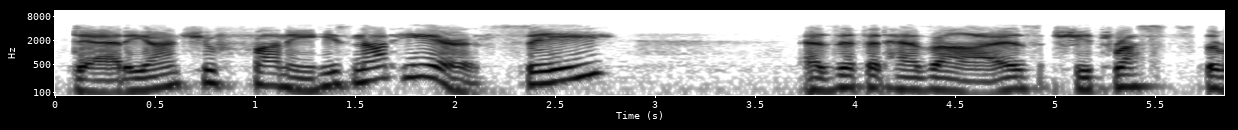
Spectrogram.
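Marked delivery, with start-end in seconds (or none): 0.1-2.8 impudent joke. Acted. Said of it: "a daughter's impudent joke".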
